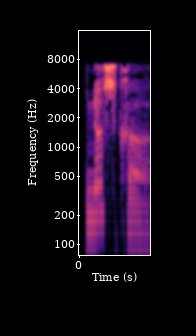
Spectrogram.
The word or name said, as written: Nusku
